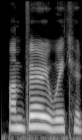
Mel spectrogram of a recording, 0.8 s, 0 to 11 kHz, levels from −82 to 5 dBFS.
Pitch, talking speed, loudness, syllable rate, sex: 195 Hz, 220 wpm, -13 LUFS, 7.1 syllables/s, female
